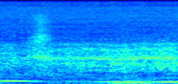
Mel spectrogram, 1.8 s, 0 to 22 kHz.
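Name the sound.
F1 car engine driving in F1 22 video game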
